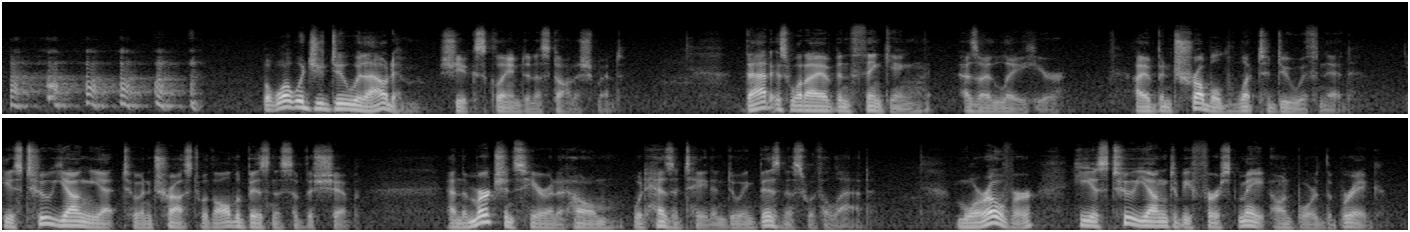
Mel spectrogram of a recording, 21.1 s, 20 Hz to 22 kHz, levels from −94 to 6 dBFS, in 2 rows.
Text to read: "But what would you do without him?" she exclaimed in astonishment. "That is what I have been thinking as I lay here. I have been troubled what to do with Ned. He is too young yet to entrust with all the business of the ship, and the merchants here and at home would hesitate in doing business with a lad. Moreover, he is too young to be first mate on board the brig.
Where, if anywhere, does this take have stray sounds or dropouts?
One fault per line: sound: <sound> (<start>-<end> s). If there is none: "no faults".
sound: laugh (0.1-1.6 s)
